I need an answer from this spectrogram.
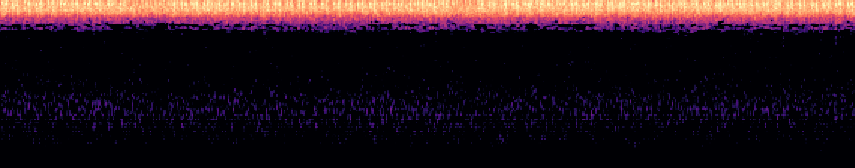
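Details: A steady high, piercing insect buzz that holds at one level the whole time, with a slight pulsing shimmer and low background hiss.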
